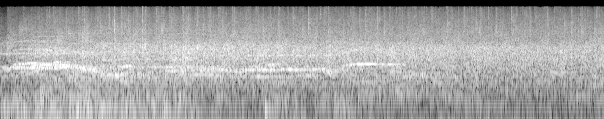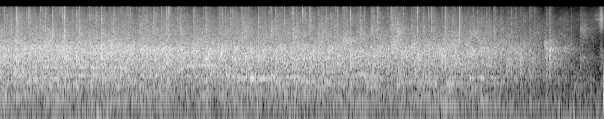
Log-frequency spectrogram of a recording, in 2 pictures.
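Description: Audience applauding, loudest in the first couple of seconds, then slowly tapering off and fading out near the end.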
